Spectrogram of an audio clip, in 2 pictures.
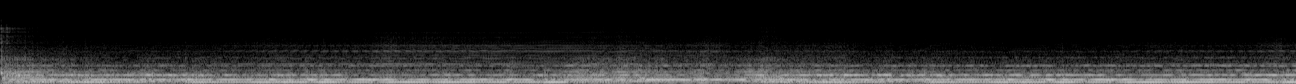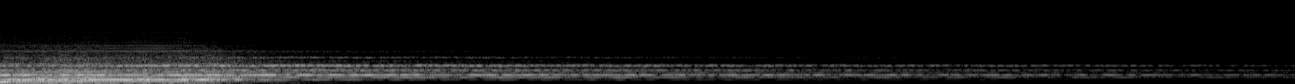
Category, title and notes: Instrument samples > Synths / Electronic
Multi-layered drone sound using some strings, samples, and effects.
ambient, atmosphere, atmospheric, design, designed, distort, drone, effect, layer, layered, pad, soundscape, space, string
